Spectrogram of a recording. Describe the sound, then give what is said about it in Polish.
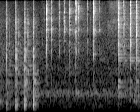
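Chopped tomatoes are tipped into a pot, with a rapid, irregular run of sharp clinks and taps of a utensil against metal, with no one speaking. “Teraz wrzucam posikane pomidory do garnka.”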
